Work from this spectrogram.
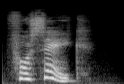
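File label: "forsake", English, British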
